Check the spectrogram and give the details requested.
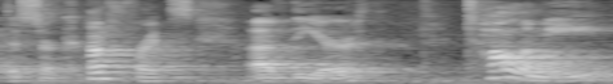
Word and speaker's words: Ptolemy: circumference of the earth ptolemy which you can see is spelled p-t-o-l-e-m-y um ptolemy was the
